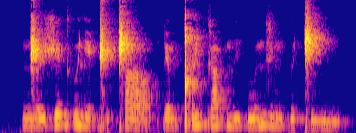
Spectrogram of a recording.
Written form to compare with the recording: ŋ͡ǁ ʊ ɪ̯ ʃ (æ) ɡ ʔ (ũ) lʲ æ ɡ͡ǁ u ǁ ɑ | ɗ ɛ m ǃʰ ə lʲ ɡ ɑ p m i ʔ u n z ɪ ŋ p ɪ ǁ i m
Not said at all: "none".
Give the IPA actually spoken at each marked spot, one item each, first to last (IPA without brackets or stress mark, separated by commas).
ɛ, u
